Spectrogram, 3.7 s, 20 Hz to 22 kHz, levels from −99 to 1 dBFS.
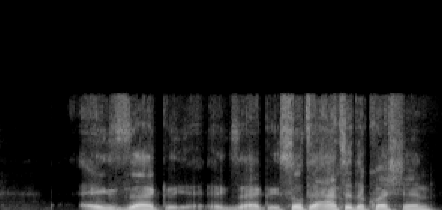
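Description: Listening to the speech recording, nothing technically wrong stood out at any point.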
